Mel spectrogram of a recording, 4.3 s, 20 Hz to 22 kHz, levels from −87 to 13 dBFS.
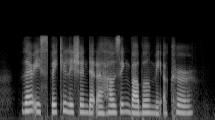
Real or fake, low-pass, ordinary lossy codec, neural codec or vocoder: fake; 7.2 kHz; none; codec, 16 kHz, 0.3 kbps, FocalCodec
